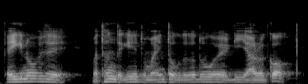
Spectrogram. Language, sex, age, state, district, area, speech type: Manipuri, male, 18-30, Manipur, Bishnupur, rural, spontaneous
